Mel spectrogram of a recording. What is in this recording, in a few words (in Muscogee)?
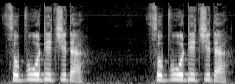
"ropotecetv", Muscogee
